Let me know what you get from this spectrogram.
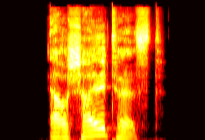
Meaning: inflection of erschallen: 1. second-person singular preterite 2. second-person singular subjunctive II
- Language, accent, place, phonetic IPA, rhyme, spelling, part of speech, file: German, Germany, Berlin, [ˌɛɐ̯ˈʃaltəst], -altəst, erschalltest, verb, De-erschalltest.ogg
